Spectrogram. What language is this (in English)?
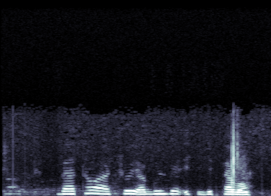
Kinyarwanda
